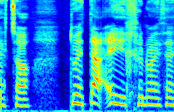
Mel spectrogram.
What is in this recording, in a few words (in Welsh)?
"eich", Welsh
